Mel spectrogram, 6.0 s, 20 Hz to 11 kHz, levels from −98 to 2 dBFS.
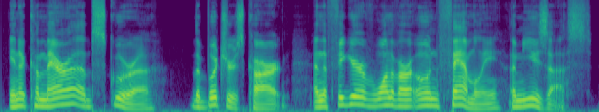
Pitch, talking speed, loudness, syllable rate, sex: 135 Hz, 180 wpm, -19 LUFS, 5.6 syllables/s, male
